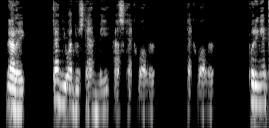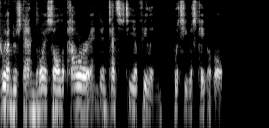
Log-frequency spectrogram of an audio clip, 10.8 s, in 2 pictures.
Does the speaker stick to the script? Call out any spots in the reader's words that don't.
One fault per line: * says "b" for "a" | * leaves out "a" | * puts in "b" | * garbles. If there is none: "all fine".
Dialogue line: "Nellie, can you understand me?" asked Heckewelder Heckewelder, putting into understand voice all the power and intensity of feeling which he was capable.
all fine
